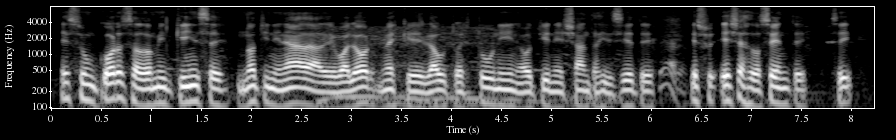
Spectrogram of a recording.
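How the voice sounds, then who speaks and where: A man's fairly low pitch and fairly even intonation at a fairly slow pace, the sound dry with no echo, over light background noise. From Buenos Aires area, Argentina (Lanús); Buenos Aires. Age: 50s. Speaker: crime victim's partner. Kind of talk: live TV street interview. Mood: upset, indignant. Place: street. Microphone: handheld.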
